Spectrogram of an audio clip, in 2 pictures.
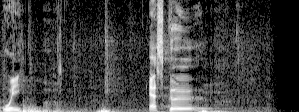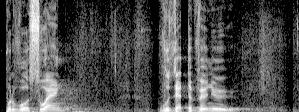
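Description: A man speaks slowly and deliberately into a microphone.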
